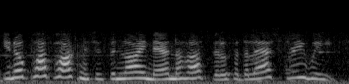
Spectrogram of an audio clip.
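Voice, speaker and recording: A woman's voice: sits high, brisk, natural voice. An actress playing an earnest, spirited young American railroad woman in old-time radio drama style. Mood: worried. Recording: dull, noisy vintage radio recording.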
